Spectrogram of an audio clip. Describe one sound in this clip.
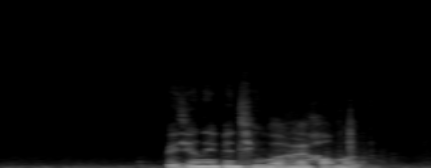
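A young woman speaks nearby with a bright, friendly voice.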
